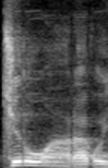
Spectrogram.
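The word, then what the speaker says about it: זרוע: 자, 그래서 여기에 지금 아가서 8장 6절에 파레라고 하는이 단어는 어 찌로아라고 읽히는 히브리어입니다.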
